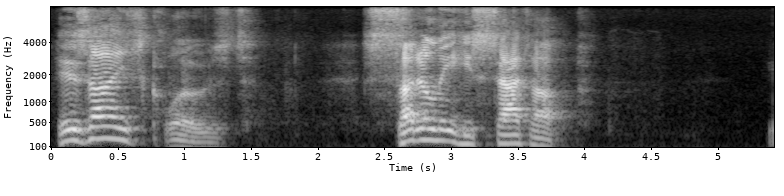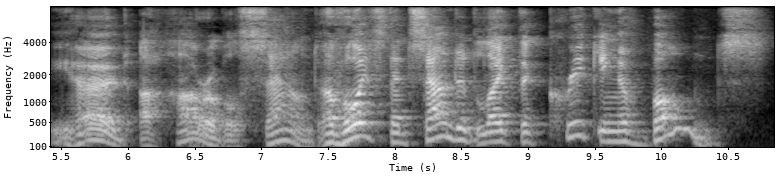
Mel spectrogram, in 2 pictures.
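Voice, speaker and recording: A man in his sixties reading a storybook aloud with expressive narration. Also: fairly high pitch, slow pace, vocal fry. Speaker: story reader. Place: room at home, indoors.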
